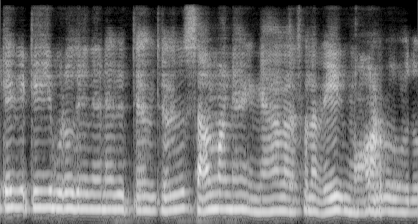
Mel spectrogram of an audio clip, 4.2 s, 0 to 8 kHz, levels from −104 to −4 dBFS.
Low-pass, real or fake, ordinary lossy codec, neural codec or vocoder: 7.2 kHz; fake; none; codec, 24 kHz, 1 kbps, SNAC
